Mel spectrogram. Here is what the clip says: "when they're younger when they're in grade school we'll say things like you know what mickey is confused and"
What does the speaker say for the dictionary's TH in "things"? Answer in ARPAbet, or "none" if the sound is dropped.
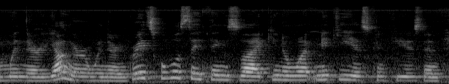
TH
